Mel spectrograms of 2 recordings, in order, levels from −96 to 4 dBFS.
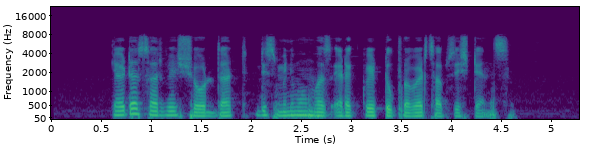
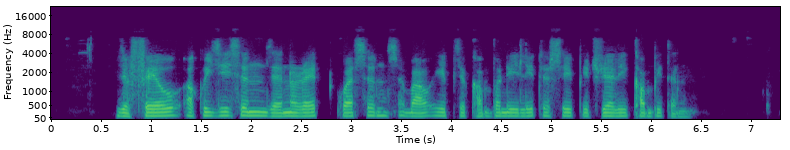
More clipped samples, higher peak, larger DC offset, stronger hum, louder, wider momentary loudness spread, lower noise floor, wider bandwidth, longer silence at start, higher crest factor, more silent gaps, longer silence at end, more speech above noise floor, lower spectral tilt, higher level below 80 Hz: neither; second, -14 dBFS vs -6 dBFS; neither; neither; second, -32 LUFS vs -25 LUFS; about the same, 9 LU vs 8 LU; about the same, -78 dBFS vs -77 dBFS; about the same, 8 kHz vs 7.4 kHz; about the same, 0.6 s vs 0.65 s; about the same, 18 dB vs 20 dB; neither; second, 0.65 s vs 0.9 s; second, 47 dB vs 53 dB; about the same, -6.5 dB/octave vs -6.5 dB/octave; about the same, -56 dBFS vs -60 dBFS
